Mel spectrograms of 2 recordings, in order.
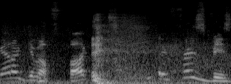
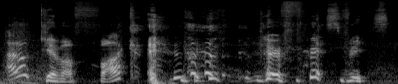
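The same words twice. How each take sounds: First: Slow, drawn-out imitation of a kid; mock rude kid. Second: Mock rude kid, slow and breaking into laughter; laughing imitation. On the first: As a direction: stretch it out like a careless kid. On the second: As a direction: lay it out slowly, cracking up.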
